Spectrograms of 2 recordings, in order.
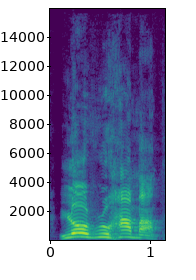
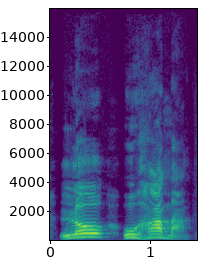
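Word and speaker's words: Lo-Ruhamah: Deuxième nom, the second name, deuxième nom c'est Lo Ruhama, or if you're pronouncing it in the true Hebrew it's Lo Ruhama. This is one of the ways they pronounce it.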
